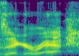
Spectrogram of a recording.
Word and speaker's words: ziggurat: is they say well it must have been a cigarette not a cigarette but a cigarette okay uh or zigger rat if we want to spell it out there is ziggurat okay if only in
